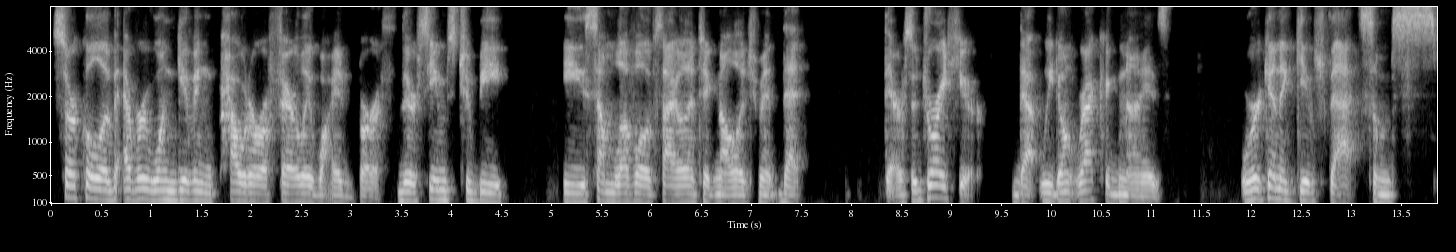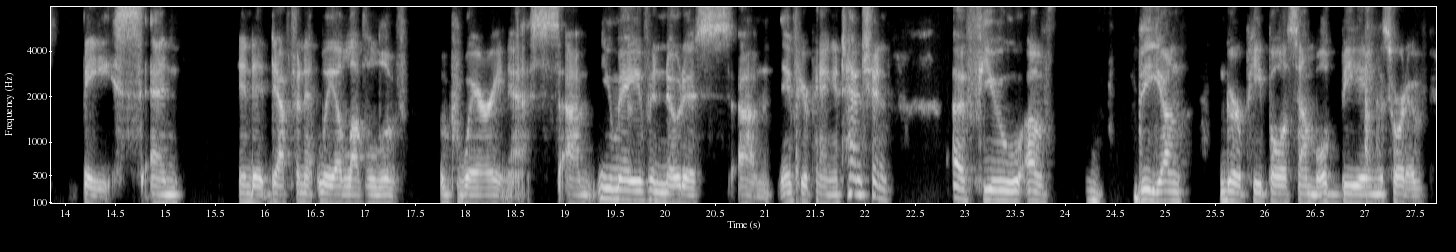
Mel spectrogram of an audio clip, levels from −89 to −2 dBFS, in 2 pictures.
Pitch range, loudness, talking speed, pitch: 115-145 Hz, -21 LUFS, 135 wpm, 125 Hz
